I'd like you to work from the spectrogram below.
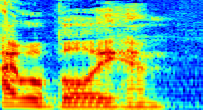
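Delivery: ordinary delivery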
